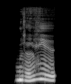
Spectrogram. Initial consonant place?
velar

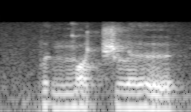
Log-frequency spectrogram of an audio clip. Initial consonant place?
labial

